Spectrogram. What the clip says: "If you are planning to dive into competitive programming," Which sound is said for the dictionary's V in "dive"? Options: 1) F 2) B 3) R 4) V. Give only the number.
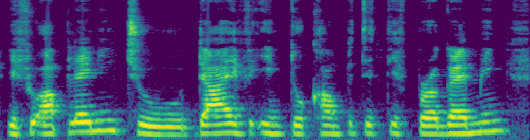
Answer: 4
